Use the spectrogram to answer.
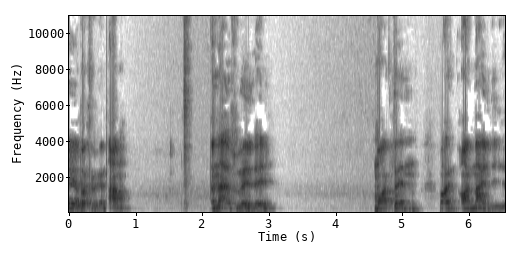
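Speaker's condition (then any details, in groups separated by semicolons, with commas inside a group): Tongue cancer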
